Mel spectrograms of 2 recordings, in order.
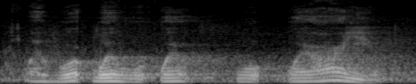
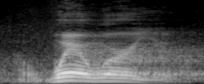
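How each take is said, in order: First: The question sounds warm and caring. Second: The question sounds harsh and accusing. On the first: The asker is concerned and seeking the listener. "you could also read that in a very loving way, as a concern" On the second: The asker is accusing the listener. "You could read that in a very negative tone"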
